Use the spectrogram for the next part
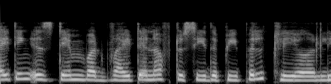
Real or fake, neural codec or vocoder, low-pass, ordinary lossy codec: fake; codec, 16 kHz in and 24 kHz out, 1 kbps, XY-Tokenizer; 7.2 kHz; none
